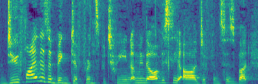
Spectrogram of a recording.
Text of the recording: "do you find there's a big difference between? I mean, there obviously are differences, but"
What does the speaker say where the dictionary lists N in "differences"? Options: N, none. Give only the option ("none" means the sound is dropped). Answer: N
